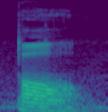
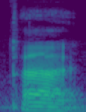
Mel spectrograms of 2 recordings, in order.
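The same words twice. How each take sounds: First: The syllable is said heavy and full. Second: The syllable is said light and thin. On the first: The speaker calls it wrong. "et non pas ta" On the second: The speaker calls it right. "ta ... prononcé légèrement"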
